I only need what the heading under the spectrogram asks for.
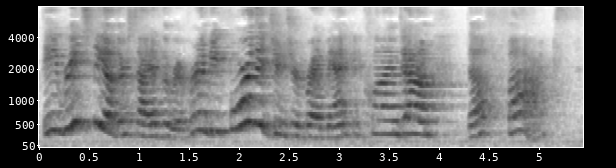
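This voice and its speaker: A woman telling a story to young children in an animated storytelling style. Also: high-pitched, moderate pace. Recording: echoey room, distant microphone.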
